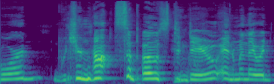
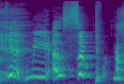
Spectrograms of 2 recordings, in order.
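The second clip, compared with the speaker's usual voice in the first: high mock child's plea, breaking into laughter; desperate needy child; 8 semitones higher than usual. Echoing the child's plea to mom, mock-desperate. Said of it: "desperate voice that, like, only a needy child can have".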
